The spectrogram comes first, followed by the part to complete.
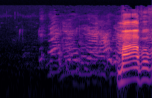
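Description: A man speaking. About half a second of silence comes first, then voices start faintly and grow into loud speech near the end.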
